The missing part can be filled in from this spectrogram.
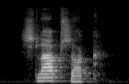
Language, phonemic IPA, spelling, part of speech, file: Dutch, /ˈslaːp.zɑk/, slaapzak, noun, Nl-slaapzak.ogg
- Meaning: sleeping bag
